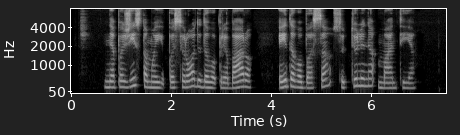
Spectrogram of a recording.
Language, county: Lithuanian, Panevėžys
